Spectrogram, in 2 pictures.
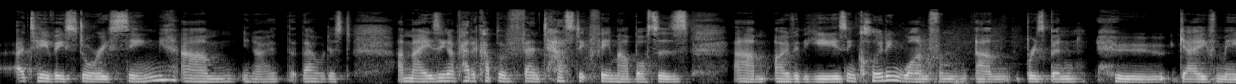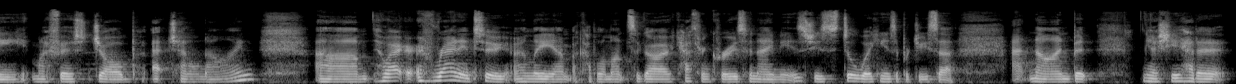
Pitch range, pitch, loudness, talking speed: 125-140 Hz, 130 Hz, -20 LUFS, 165 wpm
